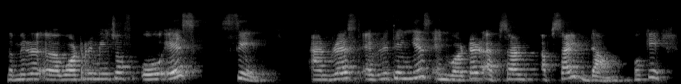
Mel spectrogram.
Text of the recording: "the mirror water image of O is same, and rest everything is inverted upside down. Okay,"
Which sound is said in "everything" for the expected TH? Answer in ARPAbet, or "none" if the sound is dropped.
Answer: T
